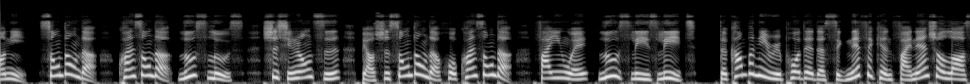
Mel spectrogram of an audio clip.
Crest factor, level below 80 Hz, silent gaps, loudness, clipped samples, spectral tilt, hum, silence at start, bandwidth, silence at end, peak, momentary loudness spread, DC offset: 12 dB; -32 dBFS; none; -13 LUFS; under 0.1%; -4.5 dB/octave; none; 0 s; 12 kHz; 0 s; -2 dBFS; 6 LU; under 0.1%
